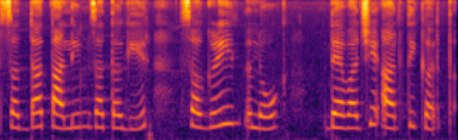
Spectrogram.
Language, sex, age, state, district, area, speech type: Goan Konkani, female, 18-30, Goa, Ponda, rural, spontaneous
